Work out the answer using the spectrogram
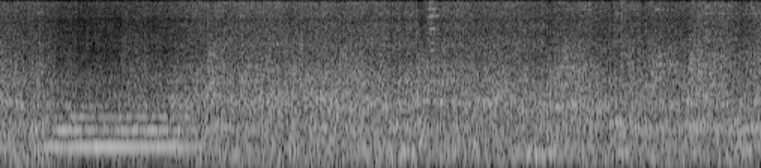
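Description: Passenger train coaches rolling past close by: a steady rumble and rattle of wheels on the track. A single horn note sounds for about a second near the start.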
